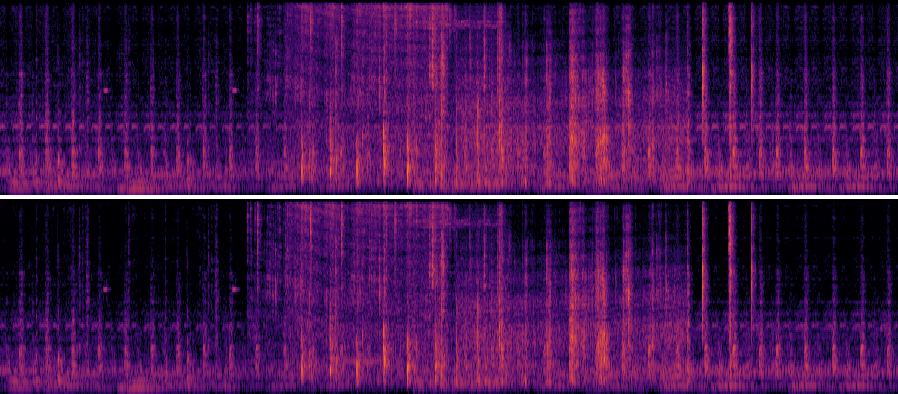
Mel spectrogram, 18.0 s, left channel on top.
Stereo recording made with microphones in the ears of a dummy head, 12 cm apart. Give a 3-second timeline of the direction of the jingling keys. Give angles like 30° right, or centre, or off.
10° right, 40° right, 10° right, 10° left, off, off.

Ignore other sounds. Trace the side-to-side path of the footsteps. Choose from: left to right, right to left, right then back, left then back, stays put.
left then back.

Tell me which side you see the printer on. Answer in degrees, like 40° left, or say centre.
50° left.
